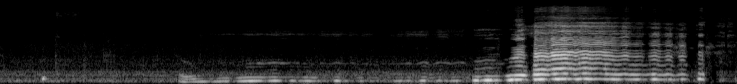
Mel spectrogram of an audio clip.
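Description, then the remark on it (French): A person imitates a ghost with long, wavering moans, starting low and steady, then swelling into a louder, higher, quavering wail before cutting off. No words are spoken. “Bon, écoute, écoute, écoutez bien, je vais vous faire la démonstration claire que les fantômes, c'est plus épeurant.”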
